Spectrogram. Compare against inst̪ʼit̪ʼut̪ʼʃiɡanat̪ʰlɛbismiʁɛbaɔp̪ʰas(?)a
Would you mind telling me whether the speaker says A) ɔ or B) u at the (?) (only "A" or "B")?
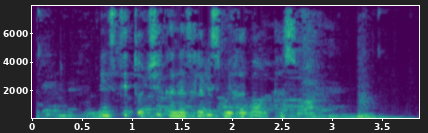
A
